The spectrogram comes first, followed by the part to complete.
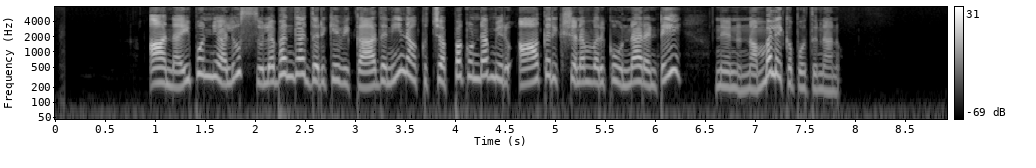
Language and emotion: Telugu, disgusted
